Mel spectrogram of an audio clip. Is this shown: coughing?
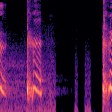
yes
